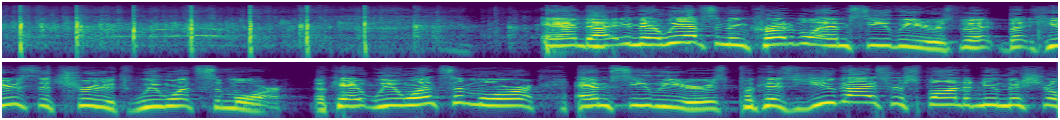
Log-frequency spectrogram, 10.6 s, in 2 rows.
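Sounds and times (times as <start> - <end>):
round of applause: 0.0 - 2.7
speech: 2.7 - 10.5.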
